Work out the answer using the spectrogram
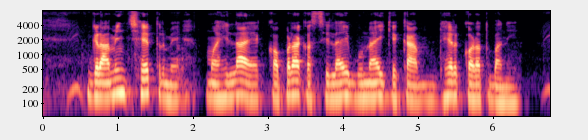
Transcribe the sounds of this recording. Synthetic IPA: ɡɾamint͡ʃʰet̪ɾəmẽməɦilaekəpɾakasilaibʊnaikekamɖʱeɾkəɾət̪bani

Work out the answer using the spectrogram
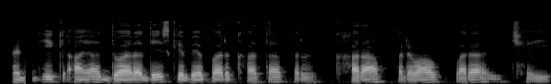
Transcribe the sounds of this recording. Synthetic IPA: əd̪d̪ʱɪka̰ːjaːd̪waːɾad̪eːskebjaːpaɾkʰaːt̪a | xɐɾaːb̚pɾəbʱaːpəɾajt͡ʃʰə̰ḭ

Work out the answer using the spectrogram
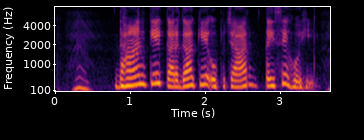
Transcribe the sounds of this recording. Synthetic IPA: d̪ʱaːnkekɐɾɡakeʊpt͡ʃaːɾkɐɪseɦoːɦḭː

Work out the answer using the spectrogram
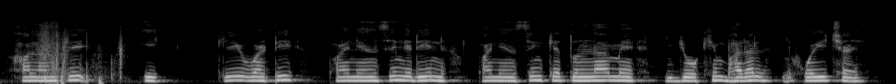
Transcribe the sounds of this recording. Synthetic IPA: haːlãŋki | kiwəʈi | pʰaːɪneːnsɪ̃ŋɡɾinpʰaːɪneːnsɪ̃ŋɡket̪ʊlnamẽd͡ʒoːkʰɪmbʱɐɾəlhoːit͡ʃʰɛ

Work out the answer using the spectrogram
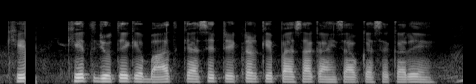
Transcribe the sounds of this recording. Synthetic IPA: kʰeːt̪d͡ʒoːt̪ekebaːd̪kɛːseʈɾeːk̚ʈəɾkepɛːsakaɦɪsaːb̚kɛːsekɐɾẽː

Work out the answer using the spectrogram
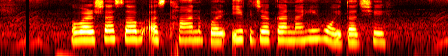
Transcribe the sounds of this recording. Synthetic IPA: ʋəɾsasəbʱə̰st̪ʰanpəɾekd͡ʒəɡanəɦĩɦojt̪at͡ʃʰe

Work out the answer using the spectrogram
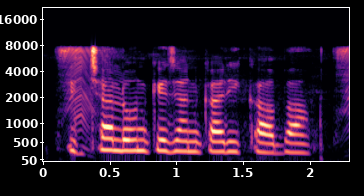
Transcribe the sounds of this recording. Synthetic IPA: ʃɪkʃʰaloːnked͡ʒaːnkaːɾikabaː

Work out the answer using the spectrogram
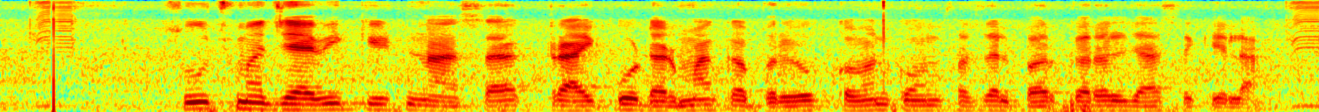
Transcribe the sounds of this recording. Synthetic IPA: suːt͡ʃmə̃d͡ʒɛːʋikɪʈnaːsaʈɾaːjkoɖəɾmakapɾəjoːɡ̚kɐʋənkɔːnpʰəsəlpəɾkɐɾəld͡ʒaːsɐkeːla̰ː

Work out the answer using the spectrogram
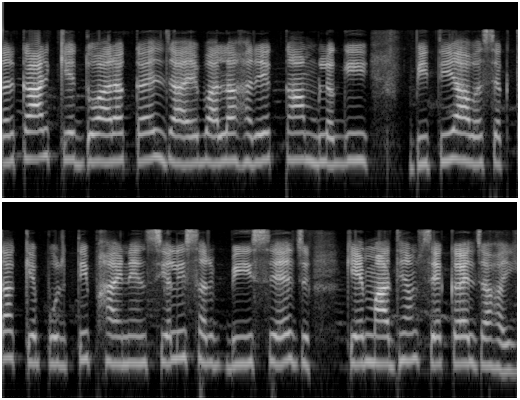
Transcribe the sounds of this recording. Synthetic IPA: səɾkaɾked̪waɾakəɪld͡ʒaebalaɦəɾekːamləɡi | bit̪iaβəsjəkt̪akepuɾt̪ipʰaɪnensijəlisəɾbised͡ʒ | kemad̪ʱjəmsekɛɪld͡ʒaɦəj

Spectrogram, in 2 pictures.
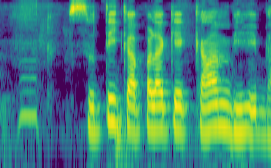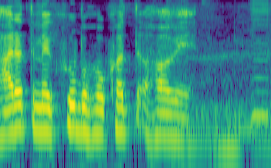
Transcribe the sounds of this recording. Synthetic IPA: sut̪ikəpɭakekaːmbʱibʱaːɾət̪mẽkʰuːbɦoːkʰət̪ɦoːʋeː

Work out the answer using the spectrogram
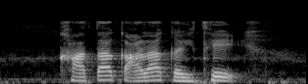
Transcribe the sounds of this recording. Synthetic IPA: kʰat̪akalakəjit̪ʰe

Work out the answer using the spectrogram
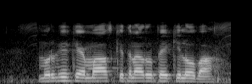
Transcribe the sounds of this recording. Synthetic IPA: mʊɾɡekemãːskɪt̪naːɾʊpekɪloːbaː

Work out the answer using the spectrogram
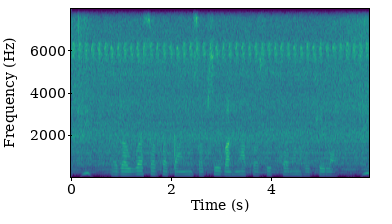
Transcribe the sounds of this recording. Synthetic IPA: ɾəːasəbbət̪anĩsəbsebən̤ijapəsit̪kɔmənɦokʰela

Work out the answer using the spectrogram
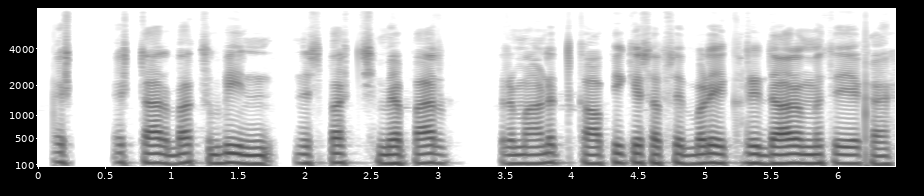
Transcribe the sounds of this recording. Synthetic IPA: ɪsʈaːɾbɐksbʱinɪspəkʃʋjaːpaːɾ | pɾɐmaːɽɪt̪kaːpikesɐbsebɐɽexʰɐɾiːd̪aːɾõmẽseeːkʰɦɛː

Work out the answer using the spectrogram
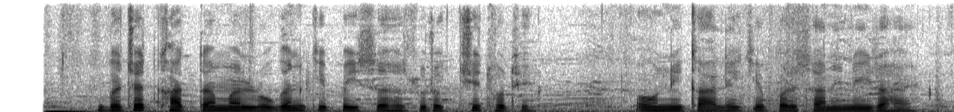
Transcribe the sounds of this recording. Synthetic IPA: bɐt͡ʃət̪kʰaːt̪amẽloːɡənkepəɪseɦsʊɾəkʃɪt̪ɦoːt̪ʰe | ɔːɾnɪkaːlekepɐɾeːʃaːninɐɦĩɾɐɦaeː

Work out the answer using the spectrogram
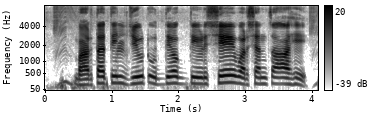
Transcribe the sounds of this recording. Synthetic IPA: bʱaɾt̪at̪iːld͡ʑiwʈud̪joɡ̚t̪iɽɕeʋəɾɕant͡saːɦe

